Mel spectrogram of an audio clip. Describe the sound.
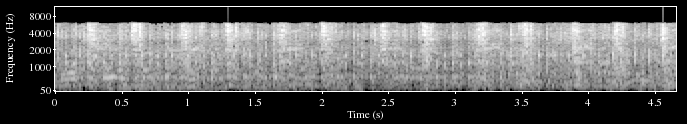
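Sewing machines run at a tailoring training centre where teenage girls are learning, giving a steady, mechanical whir that swells in quick, regular rhythmic bursts.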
